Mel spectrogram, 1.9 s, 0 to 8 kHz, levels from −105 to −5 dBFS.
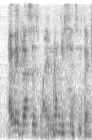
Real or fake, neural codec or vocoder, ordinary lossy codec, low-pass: fake; vocoder, 22.05 kHz, 80 mel bands, HiFi-GAN; MP3, 48 kbps; 7.2 kHz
